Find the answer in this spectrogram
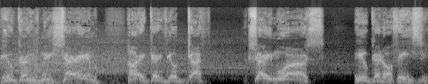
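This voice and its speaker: Shouting in a raspy, put-on character voice, a man speaks at a very slow pace with long, frequent pauses. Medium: dub. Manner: angry, shouting, broken grammar.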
